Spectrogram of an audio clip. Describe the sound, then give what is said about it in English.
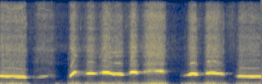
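A person whistles the bouncy little Steamboat Willie tune, clear and fairly loud, with short melodic phrases broken by brief pauses for breath; no talking. “Yeah, you're better at whistling.”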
